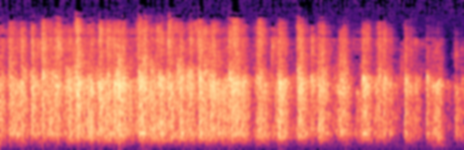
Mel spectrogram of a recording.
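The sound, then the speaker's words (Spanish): An audience applauds the Lord steadily for about six seconds, a dense wash of many hands clapping at even loudness, fading slightly near the end with no voices over it. “Ahora, dele un aplauso al Señor.”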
